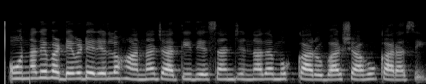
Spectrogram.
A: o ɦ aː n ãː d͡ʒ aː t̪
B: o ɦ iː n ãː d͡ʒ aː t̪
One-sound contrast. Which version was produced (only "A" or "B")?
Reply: A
